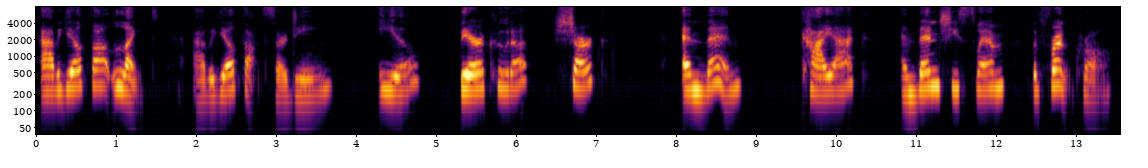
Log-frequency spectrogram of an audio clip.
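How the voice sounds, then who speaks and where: A woman reading a children's picture book aloud with deliberate, dramatic phrasing and emphasised words. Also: on the high side, a little mellow, no echo. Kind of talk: expressive children's storybook read-aloud.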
